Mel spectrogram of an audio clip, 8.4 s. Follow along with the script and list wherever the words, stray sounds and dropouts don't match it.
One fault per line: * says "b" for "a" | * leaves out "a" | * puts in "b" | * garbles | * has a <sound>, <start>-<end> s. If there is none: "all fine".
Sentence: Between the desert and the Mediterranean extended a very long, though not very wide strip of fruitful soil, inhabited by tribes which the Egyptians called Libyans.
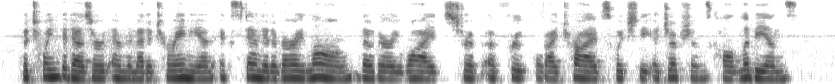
* leaves out "not"
* leaves out "soil inhabited"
